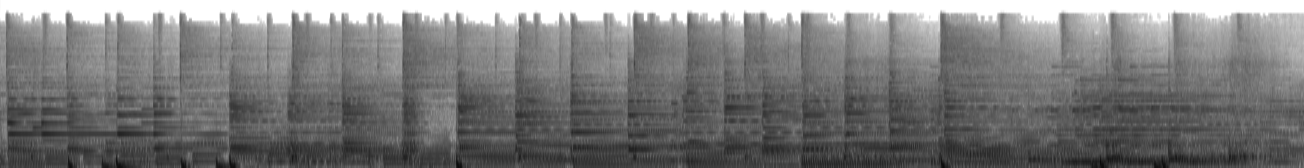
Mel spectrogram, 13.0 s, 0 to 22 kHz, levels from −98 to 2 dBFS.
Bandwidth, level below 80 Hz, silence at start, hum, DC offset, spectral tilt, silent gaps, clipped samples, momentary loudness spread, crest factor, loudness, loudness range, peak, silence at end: 16.5 kHz; -24 dBFS; 0 s; none; under 0.1%; -4.5 dB/octave; none; under 0.1%; 5 LU; 16 dB; -16 LUFS; 1 LU; 0 dBFS; 0 s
